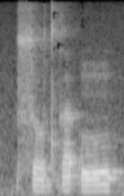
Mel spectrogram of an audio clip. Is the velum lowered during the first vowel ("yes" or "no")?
no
